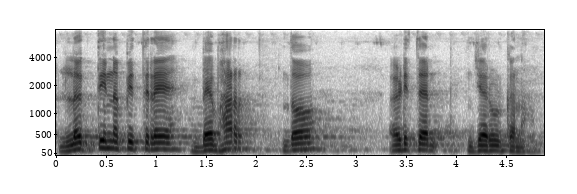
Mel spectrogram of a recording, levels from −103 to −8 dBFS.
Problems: constant background noise, continuous background conversations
